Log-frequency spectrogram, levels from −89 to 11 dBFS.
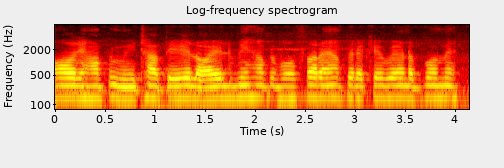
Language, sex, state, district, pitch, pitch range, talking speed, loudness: Hindi, male, Chhattisgarh, Raipur, 140 Hz, 135-145 Hz, 245 wpm, -17 LUFS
